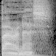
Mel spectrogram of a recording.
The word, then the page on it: baroness: British English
